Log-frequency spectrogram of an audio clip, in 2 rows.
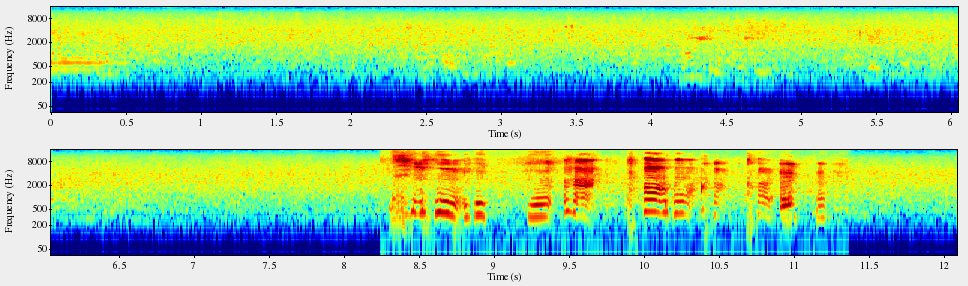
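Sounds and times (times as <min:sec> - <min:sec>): high-pitched laughter: 0:08.3 - 0:11.4.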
